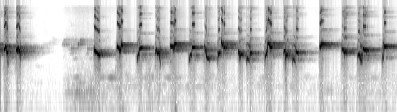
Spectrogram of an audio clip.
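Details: Yellow-vented bulbul giving a long rapid 'ropel' song, used as a lure to make other bulbuls sing: two quick liquid notes, a brief pause, then a dense run of bubbly chirps that rise and dip.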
